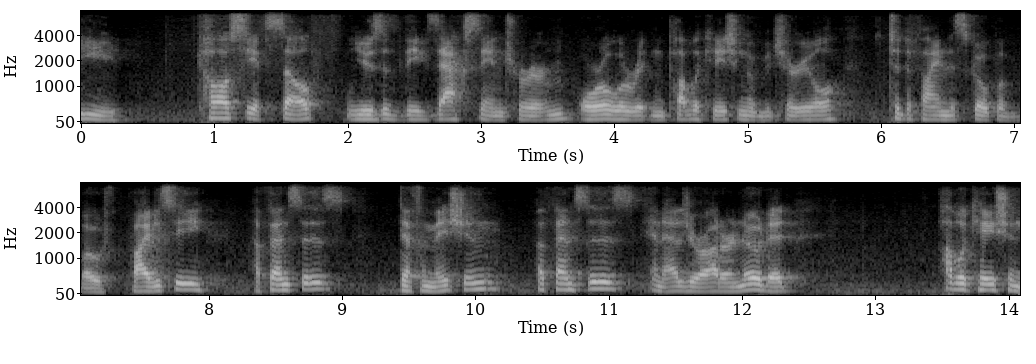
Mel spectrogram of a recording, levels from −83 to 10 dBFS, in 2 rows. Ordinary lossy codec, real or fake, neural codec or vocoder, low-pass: Opus, 32 kbps; fake; codec, 16 kHz in and 24 kHz out, 0.6 kbps, FocalCodec, streaming, 2048 codes; 7.2 kHz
